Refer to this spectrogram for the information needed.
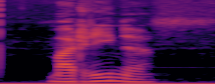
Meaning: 1. a navy 2. an armed navy (naval branch of armed forces)
- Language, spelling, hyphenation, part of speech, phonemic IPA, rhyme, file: Dutch, marine, ma‧ri‧ne, noun, /maːˈri.nə/, -inə, Nl-marine.ogg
